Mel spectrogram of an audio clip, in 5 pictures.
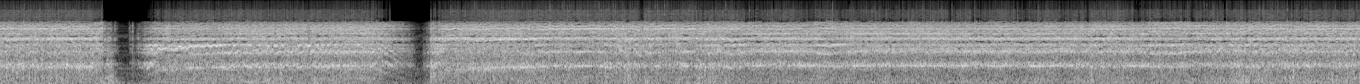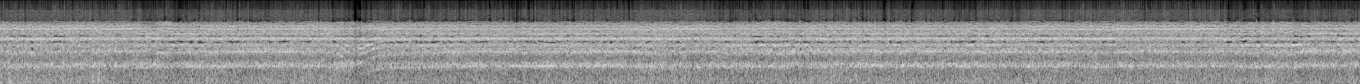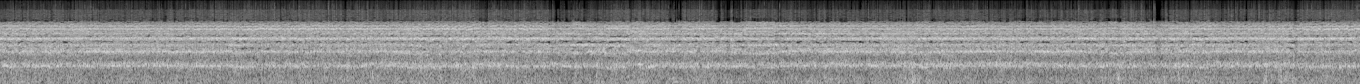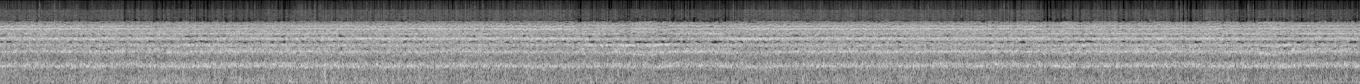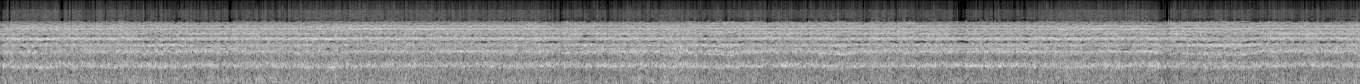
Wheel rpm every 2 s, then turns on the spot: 150, 180, 160, 230, 230, 230, 230, 220, 200, 230, 220, 230, 230, 230, 230, 230, 230, 230, 230, 230, 230, 230, 230, 220, 230, 230, 230, 230, 230, 230, 230, 230, 230, 220.
none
